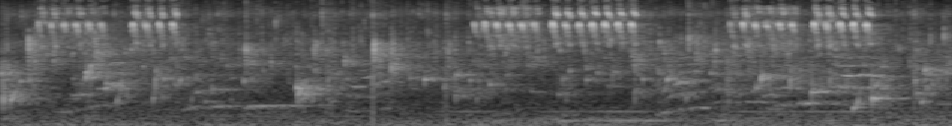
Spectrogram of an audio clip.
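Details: Blue-crowned hanging parrot, crisp chattering used to train songbirds: repeated short clusters of very high, quick ticking notes, sparse early then denser from three seconds onward, with softer mid-pitched chirps and a rushing background.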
